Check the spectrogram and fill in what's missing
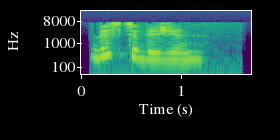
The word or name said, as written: VistaVision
